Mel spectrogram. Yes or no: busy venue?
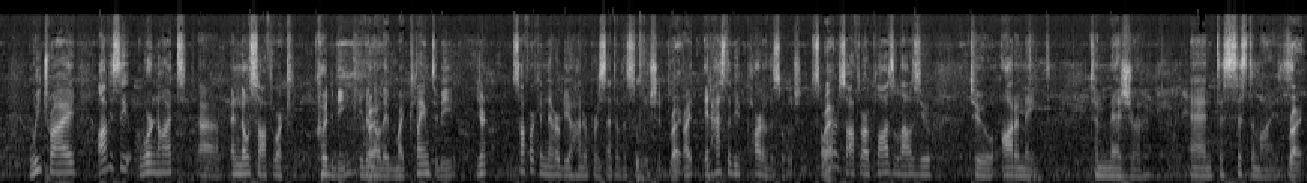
yes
